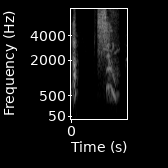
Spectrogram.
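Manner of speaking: high achoo mid-word; sneeze. Acted. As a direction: sneeze breaking into the sentence. Sneezing spell mid-sentence.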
